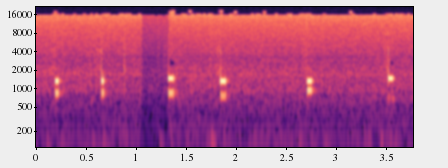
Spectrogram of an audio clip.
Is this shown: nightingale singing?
no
